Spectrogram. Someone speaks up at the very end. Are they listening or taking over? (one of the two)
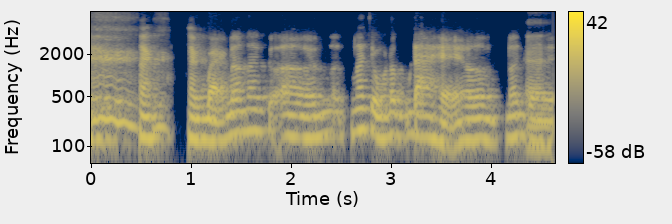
listening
